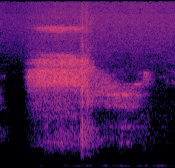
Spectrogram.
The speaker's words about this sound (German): Und dann nimm ganz bewusst einen tiefen Atemzug.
